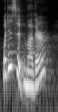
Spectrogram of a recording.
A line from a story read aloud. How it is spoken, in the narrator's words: cried the husband and wife at once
